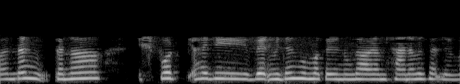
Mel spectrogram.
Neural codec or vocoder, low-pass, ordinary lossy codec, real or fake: none; 3.6 kHz; MP3, 16 kbps; real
